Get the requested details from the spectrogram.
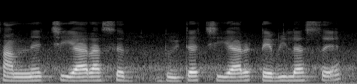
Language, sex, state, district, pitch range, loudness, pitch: Bengali, female, Assam, Hailakandi, 175-190 Hz, -15 LUFS, 185 Hz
